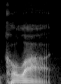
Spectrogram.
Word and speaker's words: Korat: Living I live in the rural rice fields on the outskirts of the city of Korat in the province of Korat, pronounced locally Kolat.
